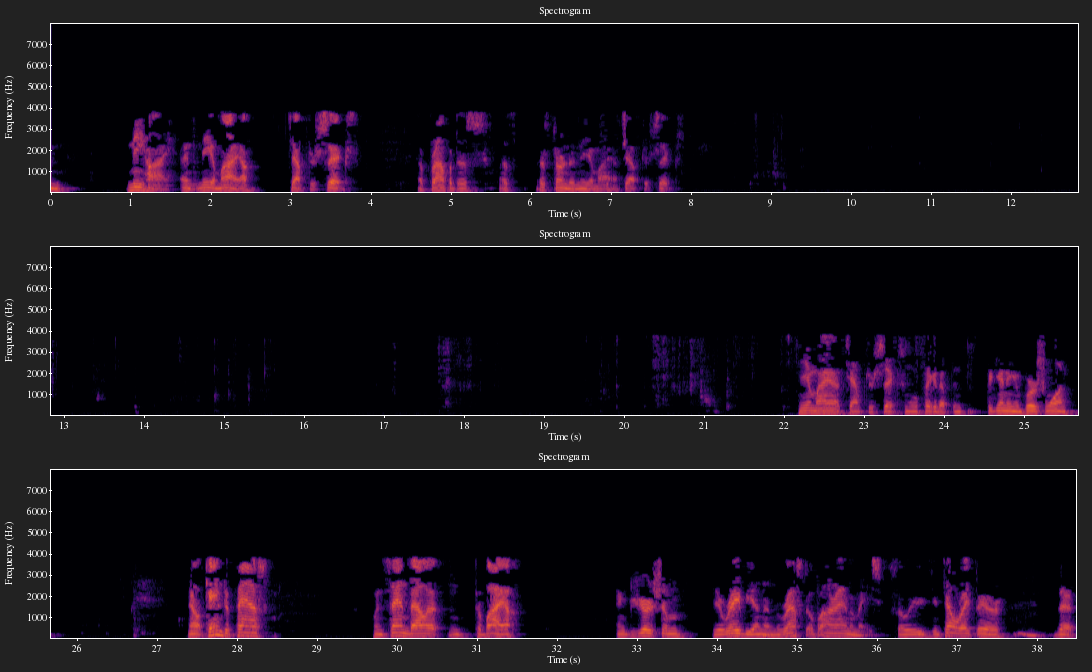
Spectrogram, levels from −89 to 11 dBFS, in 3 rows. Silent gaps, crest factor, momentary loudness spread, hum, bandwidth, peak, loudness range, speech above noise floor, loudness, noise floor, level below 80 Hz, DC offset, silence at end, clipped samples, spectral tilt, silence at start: 31.69-31.85 s, 33.86-33.92 s; 28 dB; 16 LU; none; 3.9 kHz; -6 dBFS; 8 LU; 58 dB; -31 LUFS; -89 dBFS; -68 dBFS; under 0.1%; 0 s; under 0.1%; -2 dB/octave; 0 s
